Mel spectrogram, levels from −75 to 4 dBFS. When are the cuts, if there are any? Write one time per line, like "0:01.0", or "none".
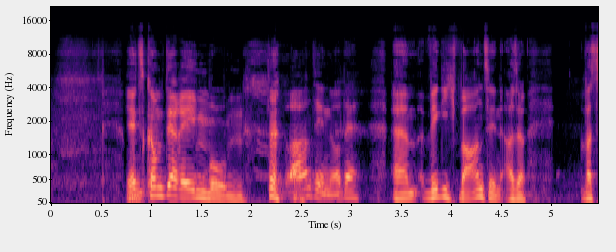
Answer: none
